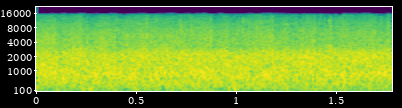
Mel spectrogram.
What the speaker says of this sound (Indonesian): kita berikan tepuk tangan untuk mereka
